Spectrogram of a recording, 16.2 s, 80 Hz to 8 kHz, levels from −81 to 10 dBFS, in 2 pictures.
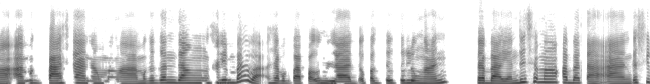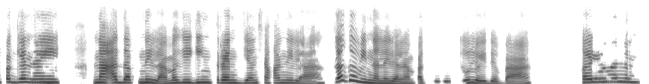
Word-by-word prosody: ah, 205 - +2
magpasa 220 +2 +1
ng 200 -1 -5
mga 195 -1 -6 0.2
magagandang 235 +3 0 0.3
halimbawa 255 - +1
sa 220 0 -2
pagpapaunlad 200 -3 +1
o - - -4
pagtutulungan 220 +3 -1 0.4
sa 230 0 +5
bayan, 205 -1 +2
dun 295 +4 +2
sa 345 - -1
mga 290 -1 +1
kabataan, 195 -6 0
kasi 265 +4 -4
‘pag 300 -2 0
‘yan 310 0 +1
ay 285 0 +3 0.5
na-adapt 265 0 +4
nila 235 -8 +2
magiging 260 +2 +1
trend 250 -2 +3
‘yan 235 +1 0
sa 240 - -4
kanila, 220 -8 -3 0.2
gagawin 360 - +4
na 215 - +2
nila 200 -2 +1
nang 190 -1 -3
patuloy-tuloy, 250 - -2
‘di 195 - -2
ba? 170 +4 -2 0.7
Kailangan 320 +4 +1
ng 295 -2 -3
230 Hz, 135 wpm, -21 LUFS, 200-265 Hz, 0.7 s, sa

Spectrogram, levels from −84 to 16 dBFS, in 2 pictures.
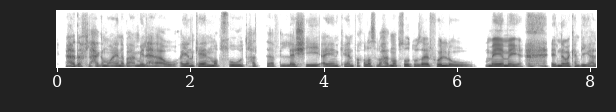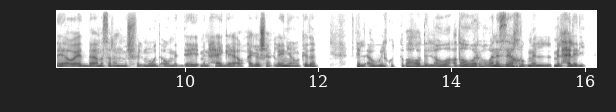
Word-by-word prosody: هدف - - 0
لحاجة 100 0 -2
معيّنة 100 0 +1
باعملها 100 +1 -1
أو 100 +2 -2
أيًّا 170 +2 +4
كان، 160 -1 +5
مبسوط 120 0 +2
حتى 110 -2 -7
في 100 - -27
اللاشيء 110 +4 +1
أيًّا 115 +1 +1
كان، 140 +8 -2
فخلاص 180 -3 -2
الواحد 130 0 0
مبسوط 130 +4 +1
وزي 110 0 +3
الفل 115 +2 +5
ومِيَّة 110 +1 +2
مِيَّة، 100 -4 +4 0.4
إنما 105 +3 +4
كان 115 -5 -3
بييجي 110 +2 0
عليَّ 105 +4 0
أوقات 100 - 0
بقى 95 -1 -2
مثلًا 100 0 -3
مش 95 -1 -4
في - - -9
الmood 95 +3 -4
أو 90 - -7
متضايق 85 +3 -5
من 90 0 -7
حاجة 95 -1 -4
أو - - -7
حاجة 100 +2 -4
شاغلاني 95 0 -1
أو 90 0 -8
كده، - - -2 0.5
في - - -4
الأول 145 - -3
كنت - - -15
باقعد 135 +2 -1
اللي 95 -2 -3
هو 135 +7 +1
أدوَّر 150 +4 0
هو 110 -3 -2
أنا 140 - +6
إزاي 135 +2 +4
اخرُج 135 -5 0
من 100 -1 0
ال 90 -1 -3
من - - +2
الحالة 105 0 +3
دي، 85 -2 -7
105 Hz, 205 wpm, -23 LUFS, 95-125 Hz, 0.5 s, أنا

